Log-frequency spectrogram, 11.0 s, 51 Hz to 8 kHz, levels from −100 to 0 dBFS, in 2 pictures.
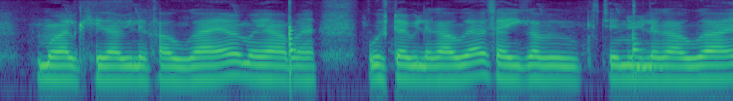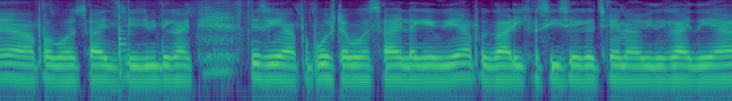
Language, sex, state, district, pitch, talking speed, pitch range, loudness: Hindi, male, Chhattisgarh, Korba, 150 Hz, 275 wpm, 150-155 Hz, -31 LUFS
